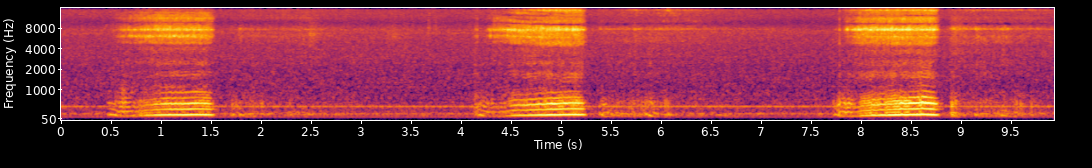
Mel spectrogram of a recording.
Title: Pit Bull Snores Really Loud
